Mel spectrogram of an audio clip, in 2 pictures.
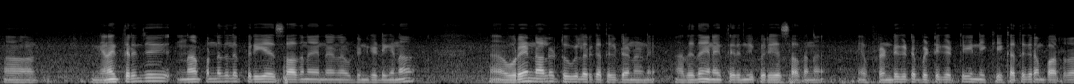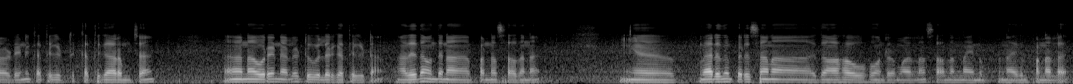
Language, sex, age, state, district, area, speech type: Tamil, male, 18-30, Tamil Nadu, Namakkal, rural, spontaneous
